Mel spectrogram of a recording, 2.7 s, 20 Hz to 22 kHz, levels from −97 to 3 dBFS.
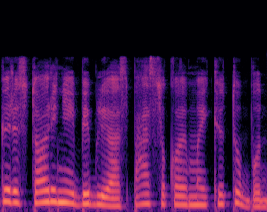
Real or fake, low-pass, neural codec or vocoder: real; 7.2 kHz; none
